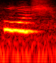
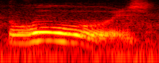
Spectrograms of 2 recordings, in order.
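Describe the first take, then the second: First: It is said in a squeaky mouse voice. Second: It is said in an evil witch voice.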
